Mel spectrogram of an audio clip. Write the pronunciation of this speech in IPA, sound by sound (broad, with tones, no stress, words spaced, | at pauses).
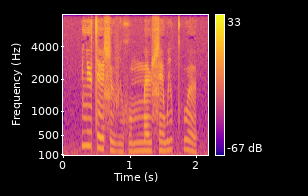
lʲɨ˦te˧ɬɨ˨ vi˨xʷɐ˧mːɛ˧y̯ ɬe˧wi˦ kʷʰɘ˦˨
